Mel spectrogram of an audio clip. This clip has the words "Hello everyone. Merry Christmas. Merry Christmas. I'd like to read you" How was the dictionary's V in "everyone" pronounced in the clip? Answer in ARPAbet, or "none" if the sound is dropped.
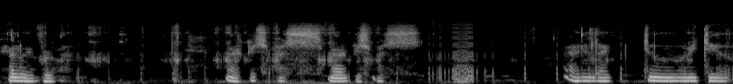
B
